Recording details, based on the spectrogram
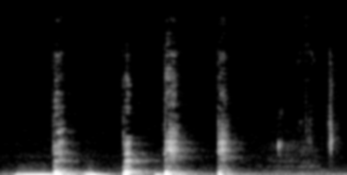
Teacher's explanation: I just say it over and over again. I repeat the sound, but I can't hold it. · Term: stop sounds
